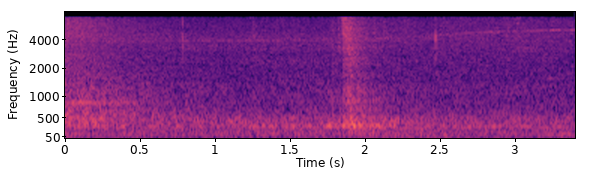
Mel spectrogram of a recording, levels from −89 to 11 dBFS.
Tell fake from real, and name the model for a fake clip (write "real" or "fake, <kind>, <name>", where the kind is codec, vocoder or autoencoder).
fake, vocoder, BigVGAN v2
